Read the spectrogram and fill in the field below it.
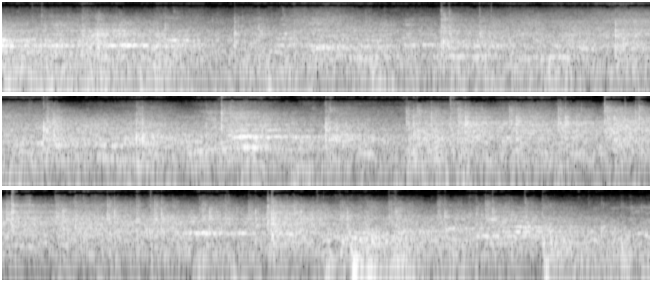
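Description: Hockey sticks clack sharply against the puck.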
